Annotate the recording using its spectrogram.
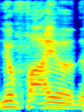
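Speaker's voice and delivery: rough, unpolished, amateur put-on celebrity voice. Giving another example of doing actors from movies: Arnold Schwarzenegger impression. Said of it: "or with Arnold Schwarzenegger".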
